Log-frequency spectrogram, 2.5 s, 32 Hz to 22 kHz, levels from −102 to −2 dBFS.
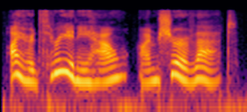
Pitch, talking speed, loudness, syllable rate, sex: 225 Hz, 195 wpm, -18 LUFS, 4.5 syllables/s, female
